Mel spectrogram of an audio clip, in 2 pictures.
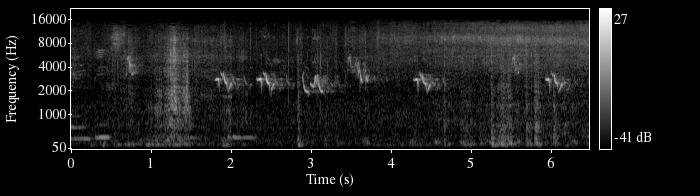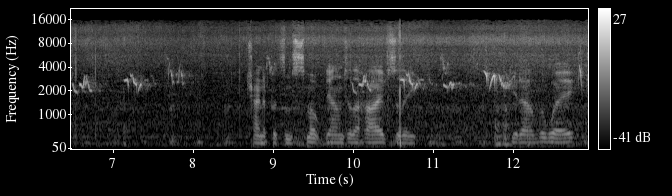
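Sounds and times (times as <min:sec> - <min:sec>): low outdoor noise: 0:00.0 - 0:12.9
songbird chirping: 0:00.0 - 0:12.9.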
